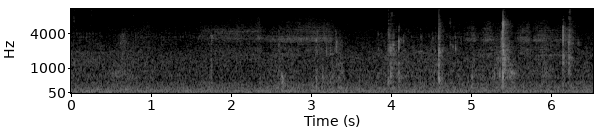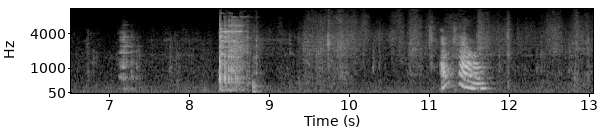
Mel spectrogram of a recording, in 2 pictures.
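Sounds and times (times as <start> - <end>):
wet chewing smacks: 1.7 - 7.0.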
